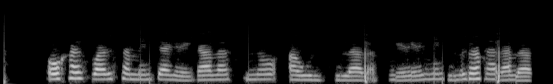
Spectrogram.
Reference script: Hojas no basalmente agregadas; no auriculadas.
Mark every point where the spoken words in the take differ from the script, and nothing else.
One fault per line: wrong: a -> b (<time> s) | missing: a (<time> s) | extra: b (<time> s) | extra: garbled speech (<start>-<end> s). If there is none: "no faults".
missing: no (0.9 s)
extra: garbled speech (3.9-5.3 s)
